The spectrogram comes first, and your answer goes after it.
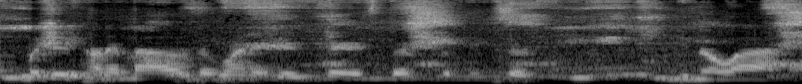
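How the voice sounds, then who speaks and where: Fairly quick speech over clear background music. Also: man. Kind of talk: interview answer. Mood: relaxed, animated. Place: street. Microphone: lapel.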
